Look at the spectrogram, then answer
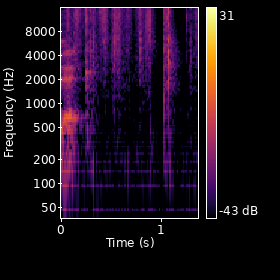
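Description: Tarot cards rustle and slide briefly as one card is pulled from the deck, a few soft, close handling sounds with a voice talking over them.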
